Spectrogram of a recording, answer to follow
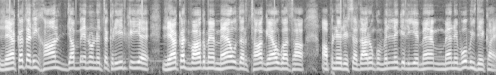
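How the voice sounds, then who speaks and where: The recording is very clean, with a silent background. A man speaks in a high pitch with fairly even intonation. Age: 80s+. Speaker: army veteran. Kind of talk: interview testimony. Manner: halting.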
